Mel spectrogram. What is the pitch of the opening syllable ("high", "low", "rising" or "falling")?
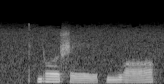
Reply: high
